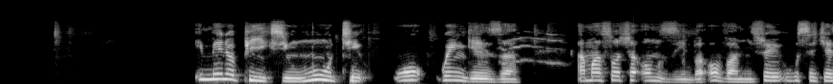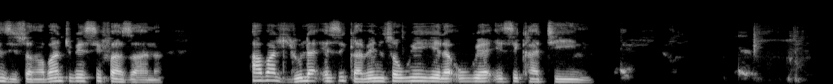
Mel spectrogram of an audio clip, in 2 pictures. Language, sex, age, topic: North Ndebele, female, 18-24, health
